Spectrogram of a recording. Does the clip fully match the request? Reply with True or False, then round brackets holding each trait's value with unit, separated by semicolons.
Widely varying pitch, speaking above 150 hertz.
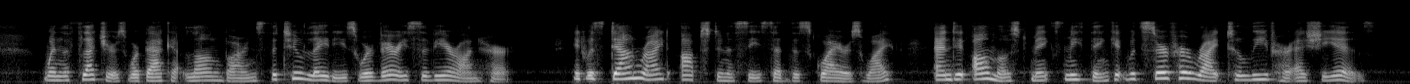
True (6.1 semitones; 190 Hz)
